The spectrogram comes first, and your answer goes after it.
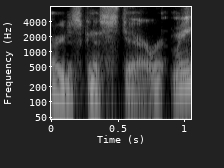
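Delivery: ordinary delivery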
